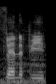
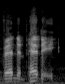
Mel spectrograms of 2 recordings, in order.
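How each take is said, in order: First: The name ends with a single 'peed' syllable. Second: The name ends with an extra 'dee' syllable. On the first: It is the proper name. The speaker calls it right. "I know it's Venipede" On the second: It is a joking nickname used long ago. The speaker calls it wrong. "Purposely, purposefully being mispronounced here"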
